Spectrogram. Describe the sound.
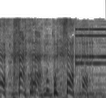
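A telephone starts ringing partway through for an incoming caller, a steady electronic tone sounding under continuous conversation between people talking.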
